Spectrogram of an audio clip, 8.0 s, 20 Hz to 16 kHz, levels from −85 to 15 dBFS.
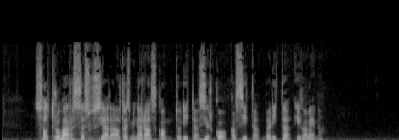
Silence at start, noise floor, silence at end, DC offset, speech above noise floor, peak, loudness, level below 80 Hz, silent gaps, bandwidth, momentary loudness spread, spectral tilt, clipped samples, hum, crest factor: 0.7 s; -59 dBFS; 1.55 s; under 0.1%; 36 dB; -4 dBFS; -24 LUFS; -36 dBFS; none; 11.5 kHz; 9 LU; -3.5 dB/octave; under 0.1%; none; 22 dB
